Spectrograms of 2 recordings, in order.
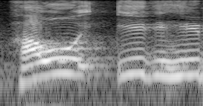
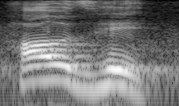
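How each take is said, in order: First: The word 'is' is said as a full syllable. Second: The word 'is' is contracted into 'how's'. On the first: The speaker calls it wrong. "हाउ इज ही नहीं" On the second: The speaker calls it right. "हाउ इज आएगा तो उसको हाउस बोलेंगे"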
